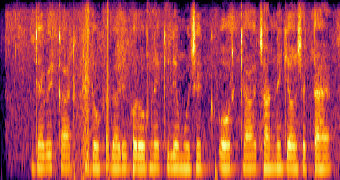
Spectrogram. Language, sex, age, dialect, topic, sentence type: Hindi, male, 18-24, Hindustani Malvi Khadi Boli, banking, question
